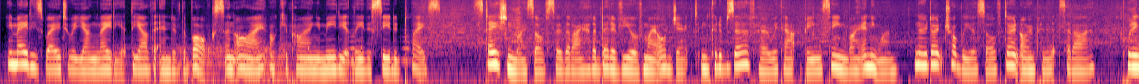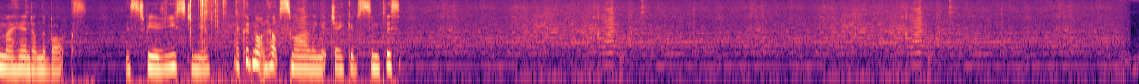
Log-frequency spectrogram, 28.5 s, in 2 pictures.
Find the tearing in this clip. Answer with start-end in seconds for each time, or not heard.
16.3-17.3.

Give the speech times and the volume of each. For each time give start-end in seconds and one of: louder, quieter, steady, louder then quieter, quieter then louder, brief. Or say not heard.
0.1-19.2 steady.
